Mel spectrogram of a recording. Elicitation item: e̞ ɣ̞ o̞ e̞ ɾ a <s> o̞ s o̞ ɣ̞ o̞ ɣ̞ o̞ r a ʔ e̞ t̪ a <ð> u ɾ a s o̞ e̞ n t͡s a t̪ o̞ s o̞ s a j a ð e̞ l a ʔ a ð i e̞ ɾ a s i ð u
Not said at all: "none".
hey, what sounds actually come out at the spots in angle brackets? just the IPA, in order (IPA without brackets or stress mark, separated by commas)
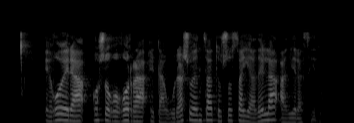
none, ɣ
